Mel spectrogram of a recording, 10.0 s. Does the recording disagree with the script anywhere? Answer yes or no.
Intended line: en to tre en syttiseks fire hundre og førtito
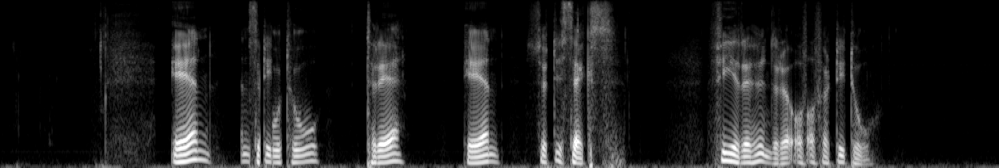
yes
